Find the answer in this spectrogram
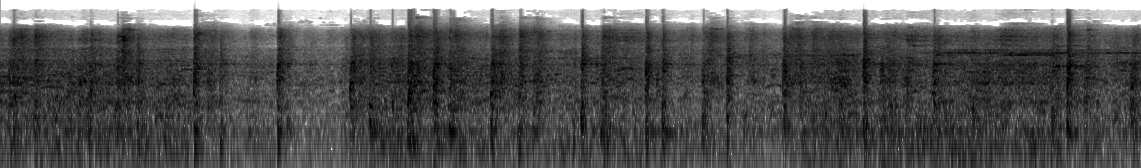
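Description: Train wheels clattering over rail joints and points, a fast uneven run of clicks over a steady rumble. A thin, high wheel squeal starts near the end.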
